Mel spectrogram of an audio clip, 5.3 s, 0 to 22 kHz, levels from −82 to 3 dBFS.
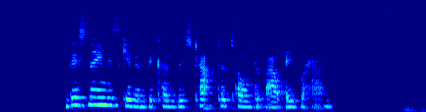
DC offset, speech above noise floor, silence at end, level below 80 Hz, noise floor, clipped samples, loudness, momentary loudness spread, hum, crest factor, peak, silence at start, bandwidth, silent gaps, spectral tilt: under 0.1%; over 40 dB; 0.05 s; -86 dBFS; under -90 dBFS; under 0.1%; -50 LUFS; 12 LU; none; 22 dB; -30 dBFS; 0.8 s; 16 kHz; 4.26-4.88 s; -4.5 dB/octave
